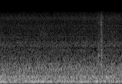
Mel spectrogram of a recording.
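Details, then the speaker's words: 1994 Chevy/GMC diesel truck, after replacing the dash recirculation/blend door actuator that clicked: steady idle and fan airflow, one soft shift as the door moves, no clicking; actuator now working properly. "as you can hear there's no longer any weird noises coming from that area as we switch and actually is turning nice now you can hear it working"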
